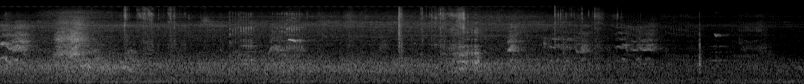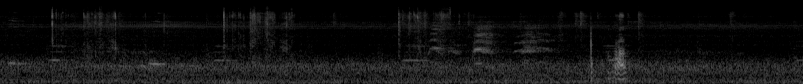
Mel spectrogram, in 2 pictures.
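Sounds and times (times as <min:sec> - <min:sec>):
birds calling and chirping: 0:00.0 - 0:08.8.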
